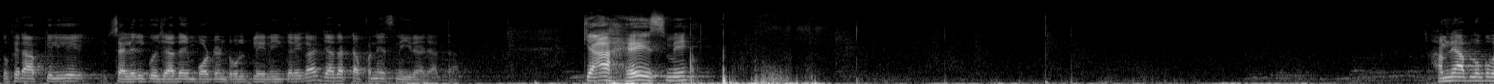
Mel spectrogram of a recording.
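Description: A man lectures calmly and clearly through a microphone, with pauses.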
